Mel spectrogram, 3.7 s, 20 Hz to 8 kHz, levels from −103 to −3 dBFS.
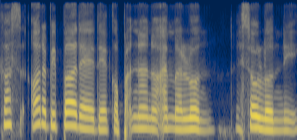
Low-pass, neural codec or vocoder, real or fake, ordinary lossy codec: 7.2 kHz; codec, 16 kHz, 4 kbps, X-Codec, HuBERT features, trained on LibriSpeech; fake; none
